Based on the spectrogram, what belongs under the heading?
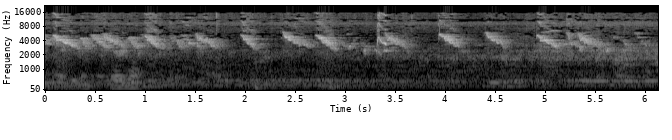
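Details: Quieter lemon-bellied white-eye chirps, in a 'ciak-ciak' combination used to stimulate breeding condition: single high downward-sliding notes repeated about every half second, steady and spaced, with soft background noise.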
